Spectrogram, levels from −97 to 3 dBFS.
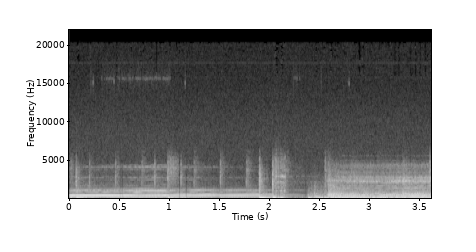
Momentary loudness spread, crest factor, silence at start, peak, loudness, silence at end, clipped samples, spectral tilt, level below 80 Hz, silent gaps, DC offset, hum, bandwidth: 6 LU; 14 dB; 0 s; -2 dBFS; -16 LUFS; 0 s; under 0.1%; -8 dB/octave; -38 dBFS; none; under 0.1%; none; 10.5 kHz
